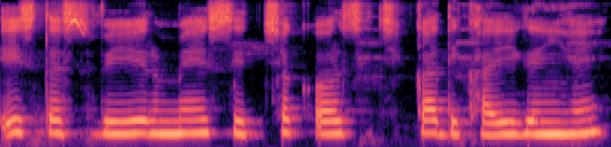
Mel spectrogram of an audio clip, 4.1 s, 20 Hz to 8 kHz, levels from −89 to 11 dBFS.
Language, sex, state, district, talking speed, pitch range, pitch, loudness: Hindi, female, Uttar Pradesh, Lucknow, 130 wpm, 215-225 Hz, 220 Hz, -14 LUFS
